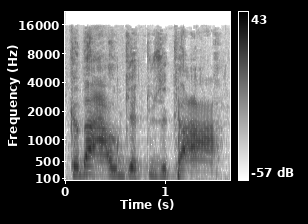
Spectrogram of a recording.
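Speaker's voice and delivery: loud, hammed-up action-hero accent; put-on Arnold-style accent. Gamer urging escape to the car, mock action-hero accent. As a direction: bark it in a mock Austrian accent. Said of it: "So we're swapping accents".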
